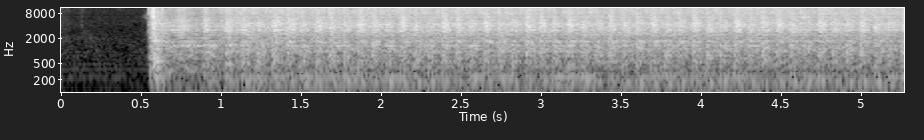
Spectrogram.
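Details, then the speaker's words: Torino with 250 inline six and Carter RBS one-barrel carburettor, just rebuilt and bowl filled with carb cleaner, choke set: catches abruptly then runs rough, uneven and lumpy without settling; engine flooded. "stay I may have it flooded now going to start yeah she's flooded"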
